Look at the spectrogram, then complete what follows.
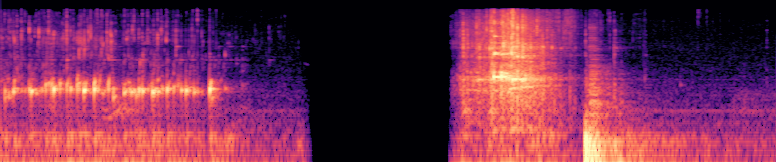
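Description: A shaken cocktail being poured from a metal cocktail shaker into a glass, liquid streaming for about a second and a half. After a short silent gap comes a brief loud rush of noise, then a dull thump.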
